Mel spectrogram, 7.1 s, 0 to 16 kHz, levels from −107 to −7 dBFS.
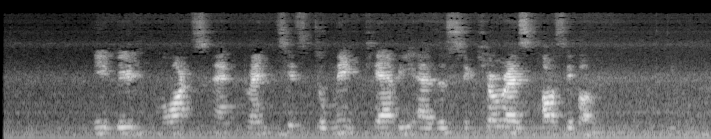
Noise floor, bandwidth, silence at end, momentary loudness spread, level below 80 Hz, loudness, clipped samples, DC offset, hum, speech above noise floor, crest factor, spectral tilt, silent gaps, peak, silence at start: -48 dBFS; 11.5 kHz; 0 s; 24 LU; -46 dBFS; -23 LUFS; under 0.1%; under 0.1%; none; 24 dB; 24 dB; -4 dB/octave; none; -2 dBFS; 0.25 s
